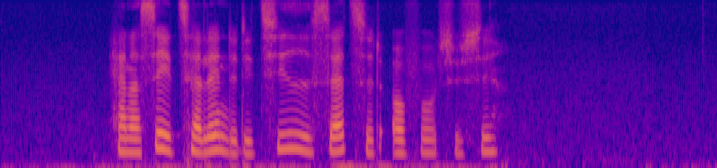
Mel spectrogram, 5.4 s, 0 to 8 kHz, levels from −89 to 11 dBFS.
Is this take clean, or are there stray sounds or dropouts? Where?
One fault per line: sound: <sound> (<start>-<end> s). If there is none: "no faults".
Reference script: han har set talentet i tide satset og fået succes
no faults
